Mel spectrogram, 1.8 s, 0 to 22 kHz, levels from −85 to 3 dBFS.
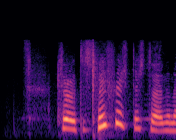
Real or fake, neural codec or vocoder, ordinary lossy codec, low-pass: fake; codec, 16 kHz, 0.5 kbps, X-Codec, HuBERT features, trained on general audio; none; none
